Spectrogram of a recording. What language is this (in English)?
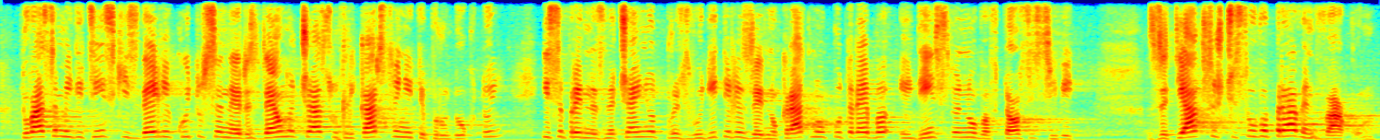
Bulgarian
